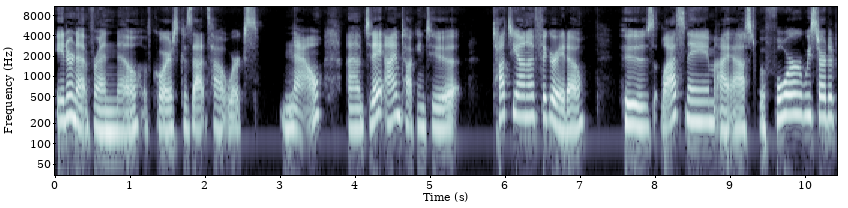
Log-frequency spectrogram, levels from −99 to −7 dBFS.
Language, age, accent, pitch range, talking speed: English, 30-49, American, 160-200 Hz, 155 wpm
